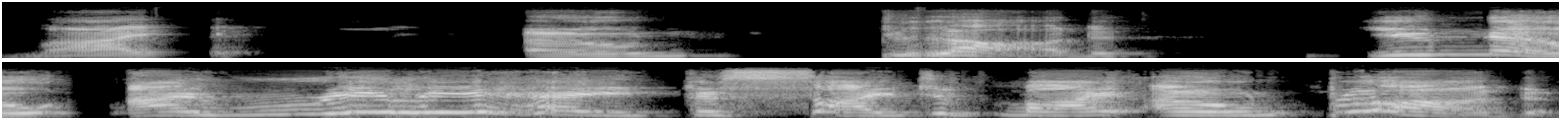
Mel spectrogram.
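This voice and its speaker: A man's voice: very high-pitched, big pitch swings, very slow, pushed and bright, heavily acted. A man playing a menacing, gloating pirate captain villain in a theatrical, taunting way at an amateur script read. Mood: shocked indignant.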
